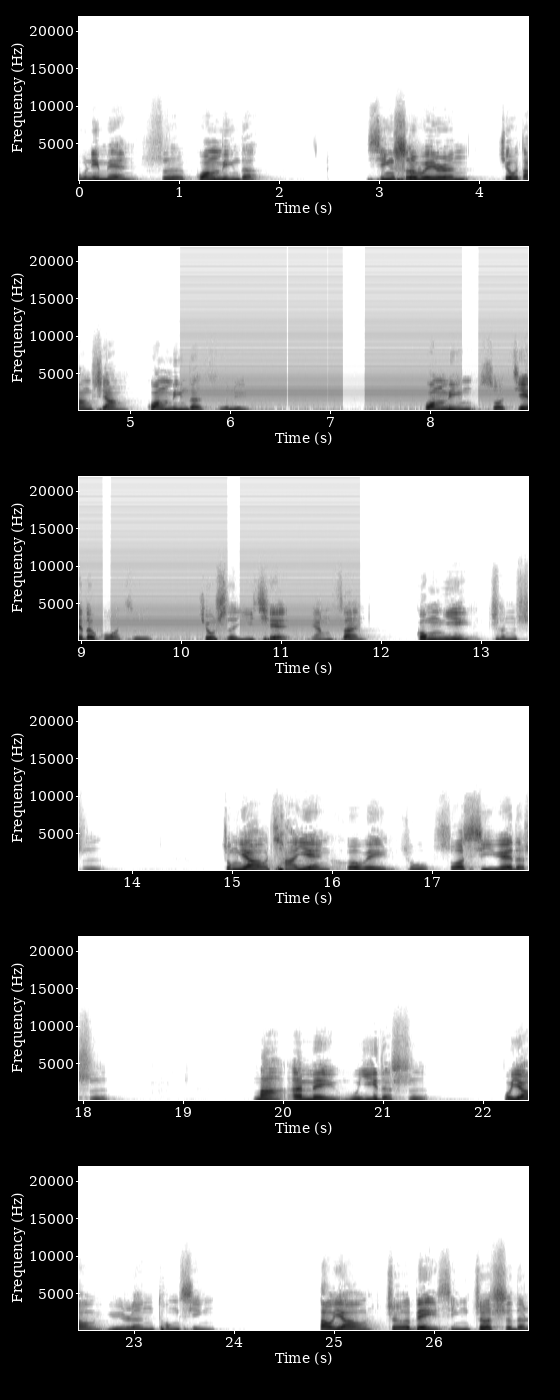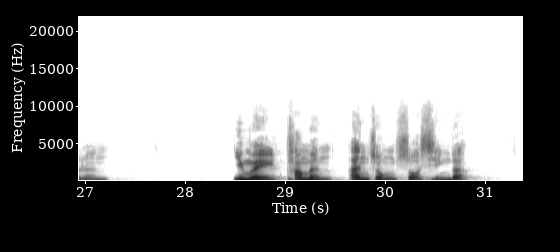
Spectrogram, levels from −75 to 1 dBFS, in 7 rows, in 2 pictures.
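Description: A buzzing, chirping texture appears at 5.50 s and runs until 11.79 s, pulsing at a rate of around 150 Hz and sitting roughly 25 dB below the wanted sound. It rises and falls independently of the audio itself. This is computer activity noise: shifting load in the processor, graphics hardware or mouse disturbs the ground shared with the audio circuit, so the machine's electrical activity leaks into the signal.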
